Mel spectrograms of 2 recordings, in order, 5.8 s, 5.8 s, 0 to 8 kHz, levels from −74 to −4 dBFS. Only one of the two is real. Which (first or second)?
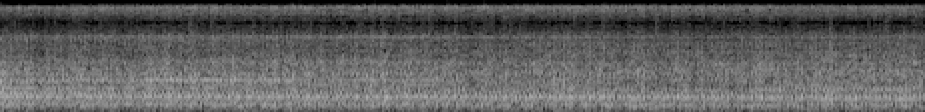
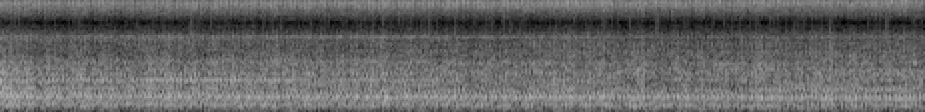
first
